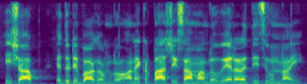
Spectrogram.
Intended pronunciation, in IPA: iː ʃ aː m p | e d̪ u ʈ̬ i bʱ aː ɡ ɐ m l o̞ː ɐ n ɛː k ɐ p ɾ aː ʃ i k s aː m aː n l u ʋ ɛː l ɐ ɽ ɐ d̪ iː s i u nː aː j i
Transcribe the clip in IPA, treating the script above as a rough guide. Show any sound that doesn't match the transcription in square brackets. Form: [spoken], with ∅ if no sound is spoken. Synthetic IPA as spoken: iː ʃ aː [∅] p | e d̪ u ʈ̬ i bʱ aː ɡ ɐ m l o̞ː ɐ n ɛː k ɐ p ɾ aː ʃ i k s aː m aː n l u ʋ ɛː l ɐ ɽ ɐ d̪ iː s i u nː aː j i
